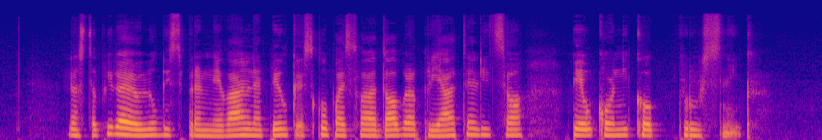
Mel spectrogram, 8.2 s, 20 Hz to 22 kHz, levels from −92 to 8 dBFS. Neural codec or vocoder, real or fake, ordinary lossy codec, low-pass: codec, 32 kHz, 1.9 kbps, SNAC; fake; none; 14.4 kHz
